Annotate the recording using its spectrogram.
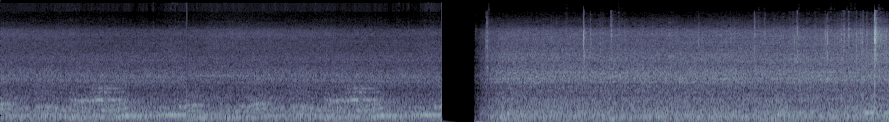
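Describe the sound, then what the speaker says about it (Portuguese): Hail and heavy rain falling in a storm in Braga, Portugal, a dense steady hiss with scattered sharp ticks of hailstones, broken by a brief cut in the middle, with voices faintly mixed in. "Tá chovendo granizo, Adriano!"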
